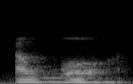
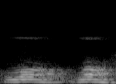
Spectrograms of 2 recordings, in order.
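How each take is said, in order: First: The thick sound stays open and not muffled. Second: The thick sound is closed in and muffled. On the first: The speaker calls it right. "Dia tetap infitah, membuka ya" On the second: The speaker calls it wrong. "Allah sampai mengurung, tidak"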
